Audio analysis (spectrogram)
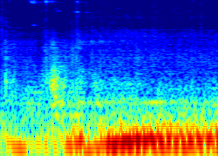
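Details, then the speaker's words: Car that stalled when the throttle was released, after repair, revved without touching the gas: picks up smoothly and holds a steady deep rumble with no stumble or stall; normal rev response. "Again, how's that? Let's check the front. Steady as a rock. That's normal, right?"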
